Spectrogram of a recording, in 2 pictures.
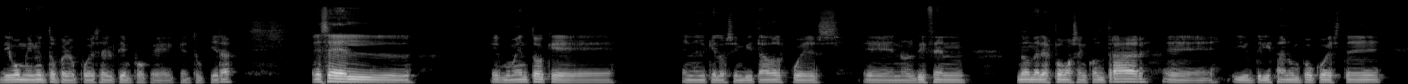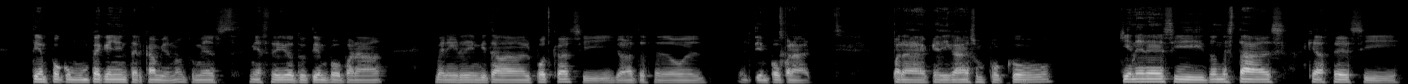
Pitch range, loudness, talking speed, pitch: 100-115 Hz, -26 LUFS, 165 wpm, 105 Hz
